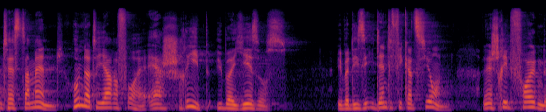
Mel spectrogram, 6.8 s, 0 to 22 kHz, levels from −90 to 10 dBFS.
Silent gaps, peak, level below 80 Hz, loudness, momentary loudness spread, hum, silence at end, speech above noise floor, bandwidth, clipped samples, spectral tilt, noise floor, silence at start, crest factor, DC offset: none; -10 dBFS; -82 dBFS; -31 LUFS; 10 LU; none; 0 s; 37 dB; 16 kHz; under 0.1%; -3.5 dB/octave; -68 dBFS; 0 s; 22 dB; under 0.1%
